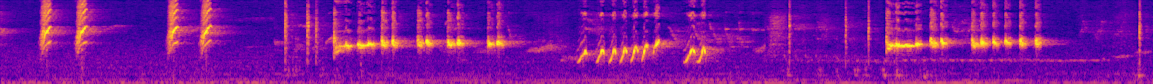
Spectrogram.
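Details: Magpie-robin song meant to prompt pet magpie-robins: paired sharp high notes, warbled phrases, rising slurred whistles and chattering bursts separated by short pauses.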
